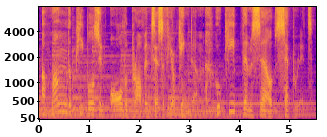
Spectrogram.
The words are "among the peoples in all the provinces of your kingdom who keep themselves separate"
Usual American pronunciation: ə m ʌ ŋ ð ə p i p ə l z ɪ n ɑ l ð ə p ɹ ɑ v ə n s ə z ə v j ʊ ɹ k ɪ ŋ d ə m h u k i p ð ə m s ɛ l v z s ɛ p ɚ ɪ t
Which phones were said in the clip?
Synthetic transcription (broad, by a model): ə m ʌ ŋ ð ə p i p ə l z ɪ n ɑ l ð ə p ɹ ɑ v ə n s ə z ə v j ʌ ɹ k ɪ ŋ d ə m h u k i p ð ə m s ɛ l v z s ɛ p ɚ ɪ t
